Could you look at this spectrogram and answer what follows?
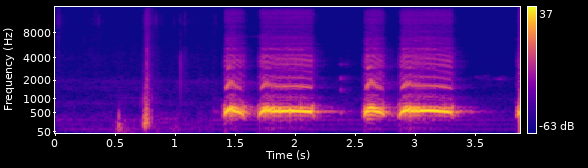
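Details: Spotted dove cooing: two close, low phrases, each a short coo followed by a longer level hooting note, after a couple of soft clicks.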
